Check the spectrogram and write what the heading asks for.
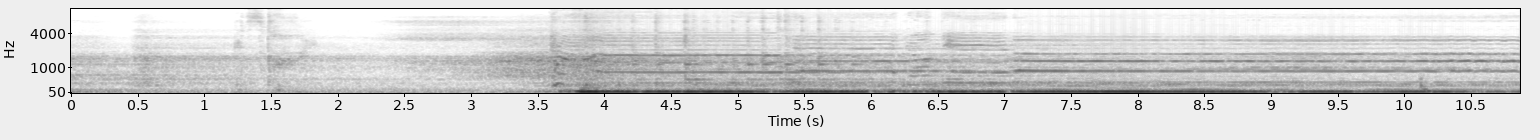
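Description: Film trailer music at its finale: subdued for the first few seconds, then a sudden deep bass hit about four seconds in that swells into a loud, sustained low drone under held high tones.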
